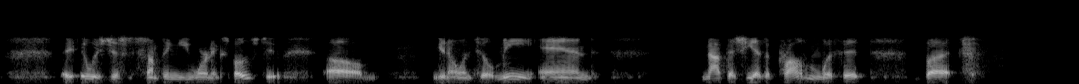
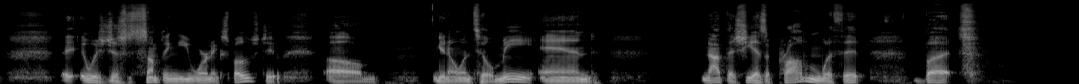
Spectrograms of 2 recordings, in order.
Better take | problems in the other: second | phone-call audio; poor line; nothing above 3.5 kHz

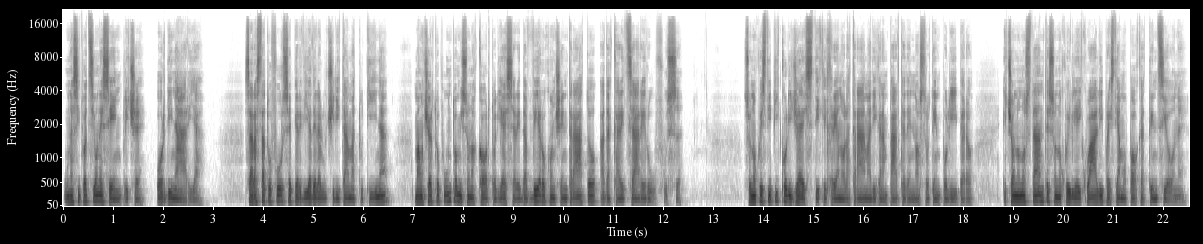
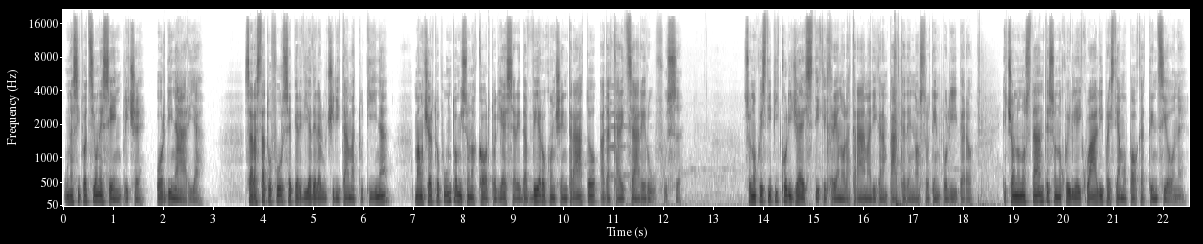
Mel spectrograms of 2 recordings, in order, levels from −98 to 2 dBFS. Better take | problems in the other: first | door banging; faint; from 11 to 18 s; peak 10 dB below the speech

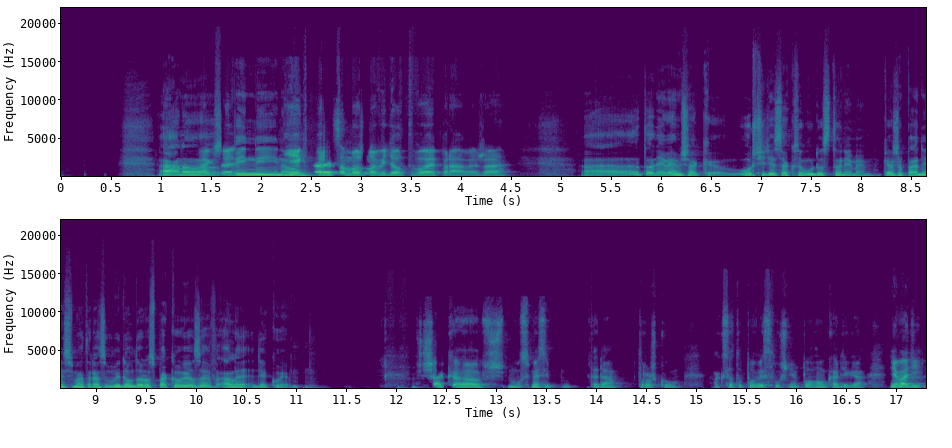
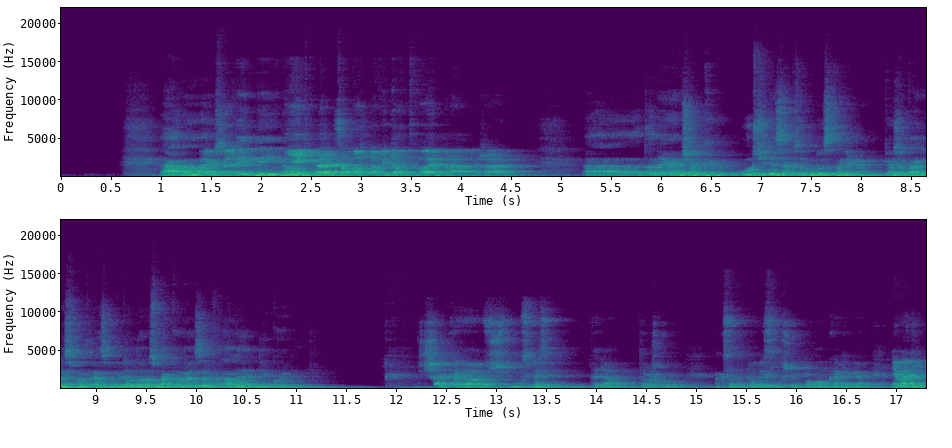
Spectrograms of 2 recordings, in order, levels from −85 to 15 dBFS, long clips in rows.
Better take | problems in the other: first | off-mic speech; far // room echo; noticeable; dies away in 1 s

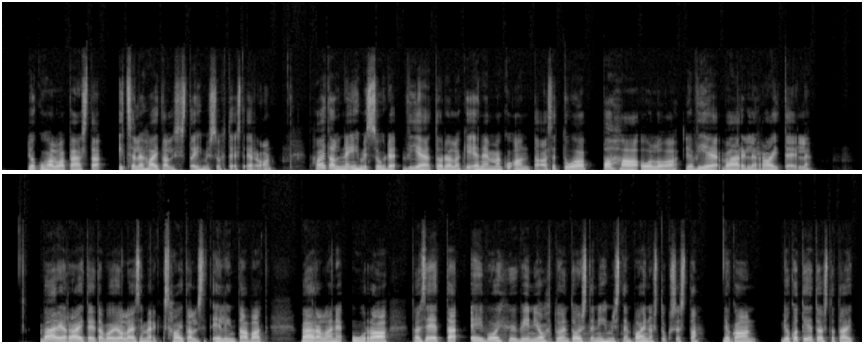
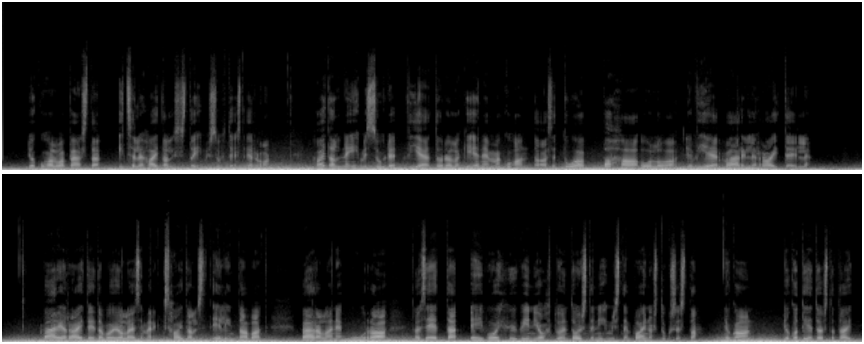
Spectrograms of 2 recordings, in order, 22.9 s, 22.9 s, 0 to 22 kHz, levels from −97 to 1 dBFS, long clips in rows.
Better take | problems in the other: first | low rumble; loud; throughout; 3 dB below the speech

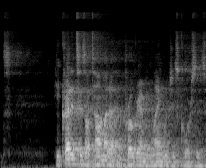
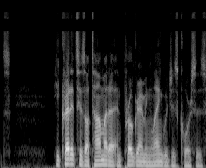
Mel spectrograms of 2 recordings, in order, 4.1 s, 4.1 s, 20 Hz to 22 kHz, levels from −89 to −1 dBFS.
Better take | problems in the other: second | room echo; noticeable; dies away in 2 s // off-mic speech; somewhat distant

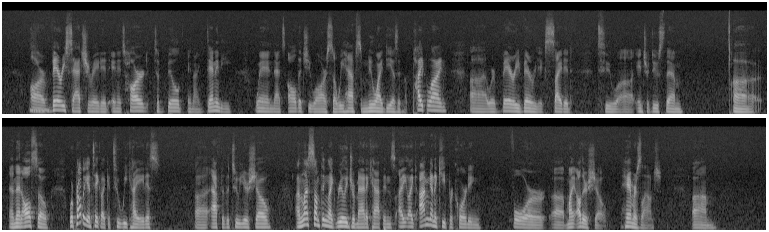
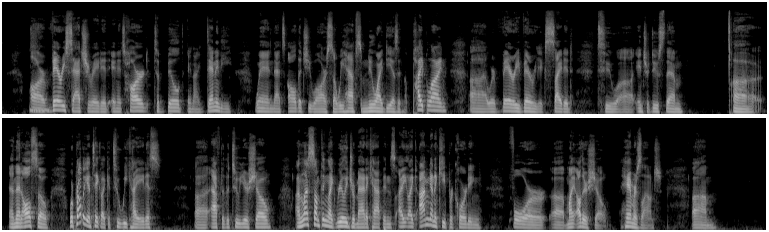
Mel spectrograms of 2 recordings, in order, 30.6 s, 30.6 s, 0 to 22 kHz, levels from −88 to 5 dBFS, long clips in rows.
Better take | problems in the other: second | hiss; noticeable; throughout; 20 dB below the speech

